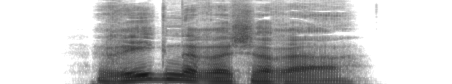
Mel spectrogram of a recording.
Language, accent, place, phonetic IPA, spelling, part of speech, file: German, Germany, Berlin, [ˈʁeːɡnəʁɪʃəʁɐ], regnerischerer, adjective, De-regnerischerer.ogg
- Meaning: inflection of regnerisch: 1. strong/mixed nominative masculine singular comparative degree 2. strong genitive/dative feminine singular comparative degree 3. strong genitive plural comparative degree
